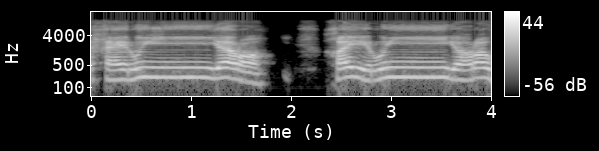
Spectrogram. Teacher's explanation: نون کی آواز جو ہے وہ مدغم ہو گئی، ادغام ہو گیا یا کے ساتھ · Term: ادغام بالغنہ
